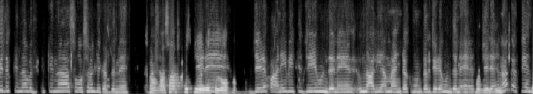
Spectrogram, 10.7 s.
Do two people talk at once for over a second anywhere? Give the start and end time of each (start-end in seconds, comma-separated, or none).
3.0-4.6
